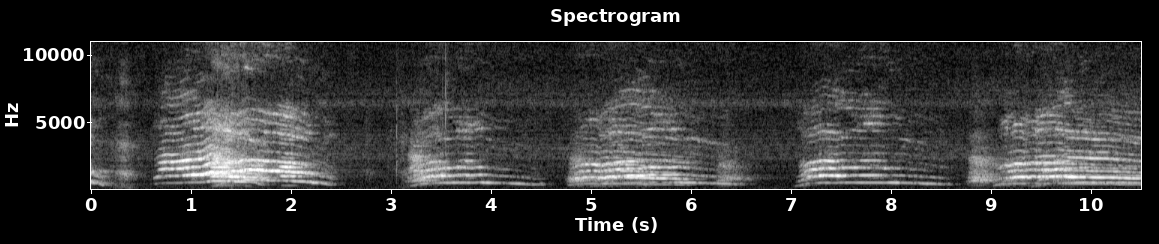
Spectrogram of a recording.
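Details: Arguing house cats exchange five drawn-out, wavering yowls, each lasting one to two seconds and separated by brief silences, the first one harsh and loud.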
